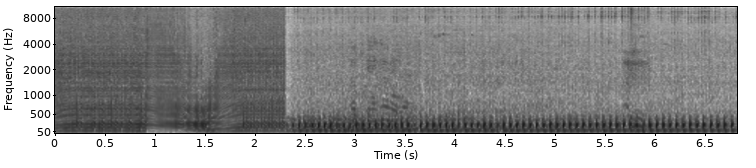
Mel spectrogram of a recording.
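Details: Kawasaki KLX 150 that had lost ignition spark, started after spark check with a test bulb: single-cylinder thumper settles into steady, even beat at idle, no misfire; normal running.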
